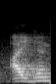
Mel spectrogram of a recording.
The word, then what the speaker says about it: Huygens: आइगन principal, H silent, आइगन, ठीक है?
